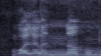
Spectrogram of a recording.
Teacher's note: नून पर मुशद्दद है तो यहाँ पर हम गुन्ना करके पढ़ेंगे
